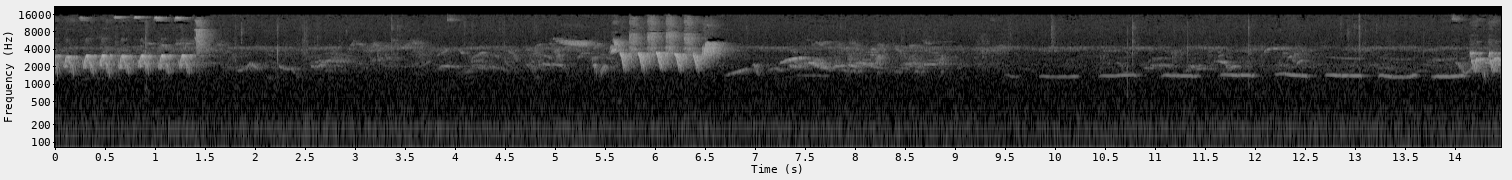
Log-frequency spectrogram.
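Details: Common nightingale in daytime song, countryside forest of the Lot, France, summer 2023; loud fast-pulsed rattling phrases, a thin series of soft repeated low whistles, and a quieter background of other birds.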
